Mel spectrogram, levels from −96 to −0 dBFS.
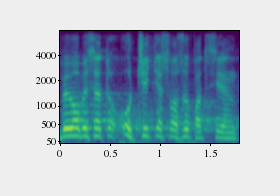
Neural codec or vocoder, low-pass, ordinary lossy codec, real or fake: none; 7.2 kHz; Opus, 24 kbps; real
